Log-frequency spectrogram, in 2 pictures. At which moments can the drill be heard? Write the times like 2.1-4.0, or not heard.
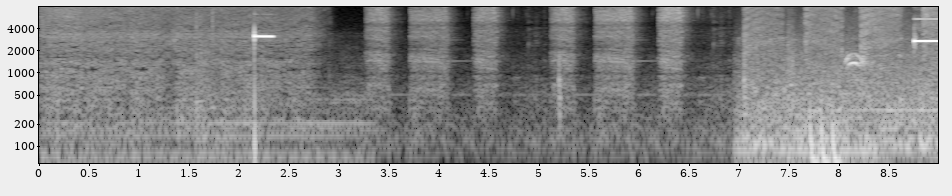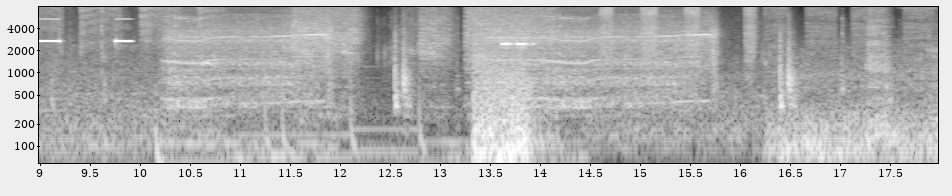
10.2-17.9.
